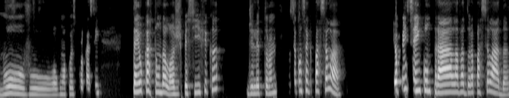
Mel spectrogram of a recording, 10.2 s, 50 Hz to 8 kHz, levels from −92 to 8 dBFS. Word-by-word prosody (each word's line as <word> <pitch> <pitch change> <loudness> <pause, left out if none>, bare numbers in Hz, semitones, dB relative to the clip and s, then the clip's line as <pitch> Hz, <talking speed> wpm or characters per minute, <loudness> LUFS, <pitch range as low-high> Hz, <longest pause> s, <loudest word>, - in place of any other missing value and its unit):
novo, 180 -3 -4
alguma 180 +1 -9
coisa 185 0 -12
pra - - -46
trocar 180 - -6
assim, 230 +5 -14 0.6
tem 260 0 +4
o 275 - 0
cartão 275 -3 0
da 240 - +4
loja 190 -2 0
específica 235 - -5 0.6
de 200 +1 -10
eletrônico 210 +2 -5 0.2
que 245 - -27
você 275 - -10
consegue 290 -1 -6
parcelar. 280 +4 -1 1.0
Eu 275 - +10
pensei 325 -3 0
em 295 - +2
comprar 245 -5 +7
a - - +4
lavadora 245 -1 -2
parcelada. 240 -8 -2
235 Hz, 145 wpm, -19 LUFS, 190-275 Hz, 1.0 s, Eu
